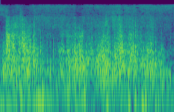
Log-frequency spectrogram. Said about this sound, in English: It's a little bit windy, honey. It's a dog walk in the North Pole. Listen to that howling wind.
